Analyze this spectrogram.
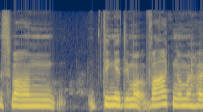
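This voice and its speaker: Dark, mellow tone from a woman, very slow and monotone with flat intonation, in a dry, close sound with no echo. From Swabia, southern Germany (Eislingen). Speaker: volunteer pilgrim companion. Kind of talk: interview.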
